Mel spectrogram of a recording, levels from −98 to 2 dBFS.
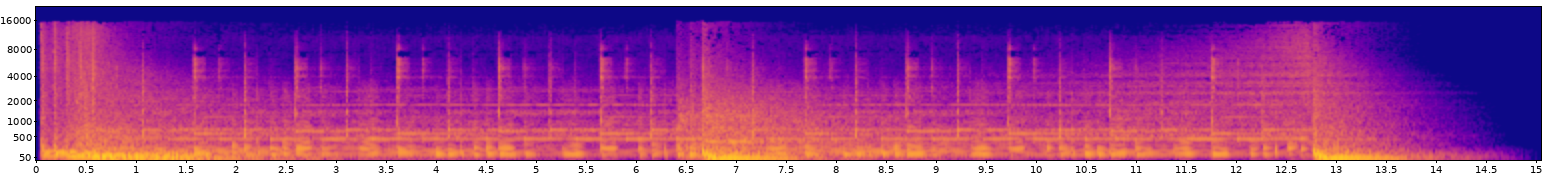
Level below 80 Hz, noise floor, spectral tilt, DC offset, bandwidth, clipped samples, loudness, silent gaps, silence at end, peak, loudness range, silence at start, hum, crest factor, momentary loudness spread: -24 dBFS; -67 dBFS; -5.5 dB/octave; under 0.1%; 15.5 kHz; under 0.1%; -23 LUFS; none; 1 s; -6 dBFS; 5 LU; 0.05 s; none; 16 dB; 10 LU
